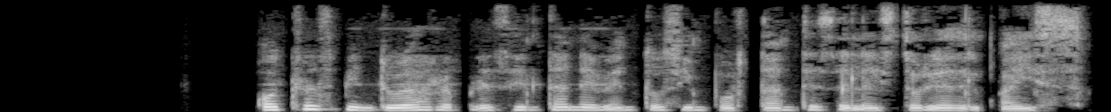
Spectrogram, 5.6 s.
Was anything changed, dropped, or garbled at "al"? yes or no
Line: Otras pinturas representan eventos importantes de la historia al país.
yes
